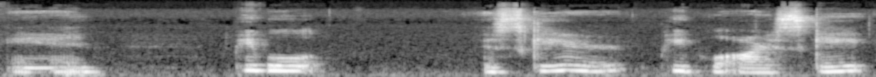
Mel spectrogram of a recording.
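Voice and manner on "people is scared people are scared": whisper. Real, not acted. Practising the phrase in a whisper.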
